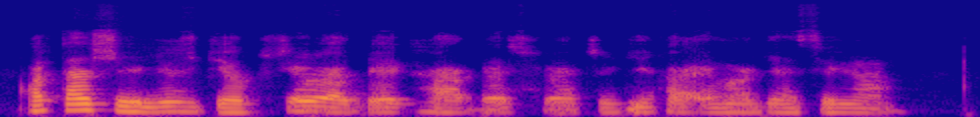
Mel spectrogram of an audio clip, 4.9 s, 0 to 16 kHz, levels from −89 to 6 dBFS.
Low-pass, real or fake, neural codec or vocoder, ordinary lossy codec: 14.4 kHz; fake; codec, 44.1 kHz, 2.6 kbps, DAC; none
